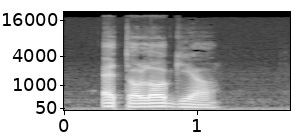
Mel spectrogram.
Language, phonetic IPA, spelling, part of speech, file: Polish, [ˌɛtɔˈlɔɟja], etologia, noun, Pl-etologia.ogg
